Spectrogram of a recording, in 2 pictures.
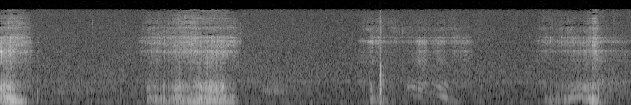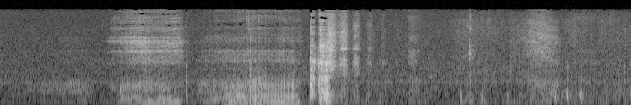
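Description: Loud, rough snores recurring every few seconds, with quiet pauses and small rustling noises between them.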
